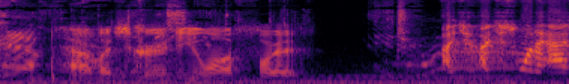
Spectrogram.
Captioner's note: with quiet disappointment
